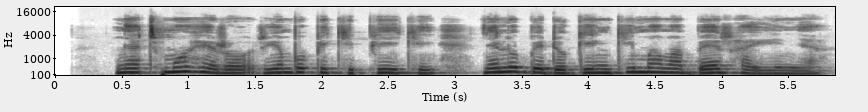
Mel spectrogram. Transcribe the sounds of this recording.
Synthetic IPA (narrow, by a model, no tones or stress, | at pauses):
ŋatmɔɦɛɾɔɾɪjɛmbɔpikʰipikʰiɲalobedoɡɪŋɡɪmamabɛrhaɪɲa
